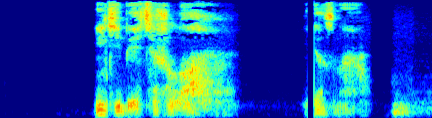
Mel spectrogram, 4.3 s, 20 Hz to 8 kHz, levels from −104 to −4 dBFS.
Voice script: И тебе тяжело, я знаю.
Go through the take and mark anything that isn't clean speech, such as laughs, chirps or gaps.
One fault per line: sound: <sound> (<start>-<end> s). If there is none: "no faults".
sound: dropout (3.1-3.1 s)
